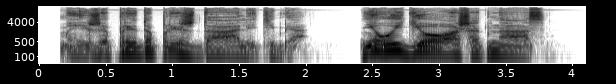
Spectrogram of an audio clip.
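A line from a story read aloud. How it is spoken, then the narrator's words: Creaky voice near ear. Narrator (Russian): проскрипела над ухом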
